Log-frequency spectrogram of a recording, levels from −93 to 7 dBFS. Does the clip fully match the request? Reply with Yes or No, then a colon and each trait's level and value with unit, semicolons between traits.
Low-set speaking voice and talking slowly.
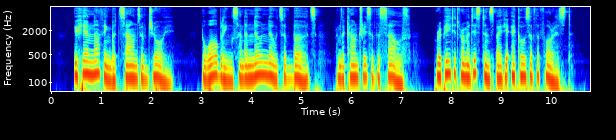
No: low, 130 Hz; average, 165 wpm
